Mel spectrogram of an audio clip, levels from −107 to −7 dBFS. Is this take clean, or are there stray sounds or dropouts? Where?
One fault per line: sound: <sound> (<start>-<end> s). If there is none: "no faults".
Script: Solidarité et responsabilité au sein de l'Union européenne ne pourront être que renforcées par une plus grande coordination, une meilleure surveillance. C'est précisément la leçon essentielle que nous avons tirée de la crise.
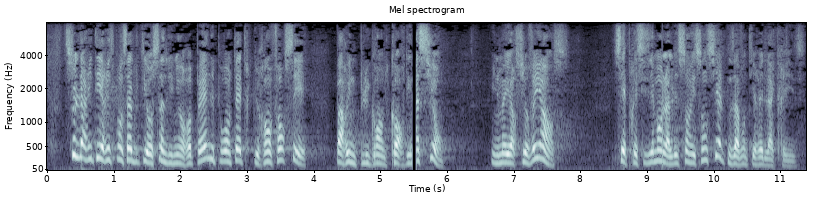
sound: dropout (5.5-5.5 s)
